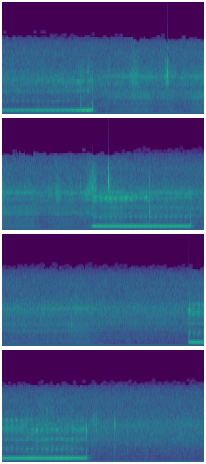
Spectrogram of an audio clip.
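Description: Telephone ringback tone heard on an outgoing call: a steady two-second tone repeating three times, with about four seconds of quiet between rings. Nobody answers.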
